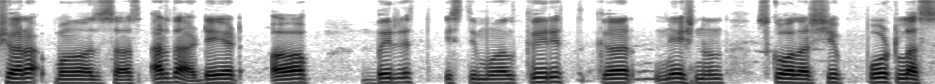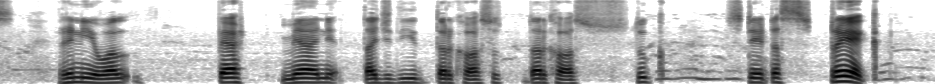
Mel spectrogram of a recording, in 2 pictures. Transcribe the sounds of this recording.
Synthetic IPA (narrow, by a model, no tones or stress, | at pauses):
ʃɐɾaʔpãːt͡ssaːsɐɾd̪aːɖeːʈ | aːp̚ | bəɾit̪ | ist̪imaːlkəɾit̪kɐɾneːʃnɐl | skoːlɐɾʃipːoːɾʈlɐs | ɾiniʋɐl | peʈ̚ | mjaːnɐt̪ɐd͡ʒd̪iːd̪ɐɾkʰaːs | d̪ɐɾkʰaːst̪uk | sʈeːʈɐsʈɾeːk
